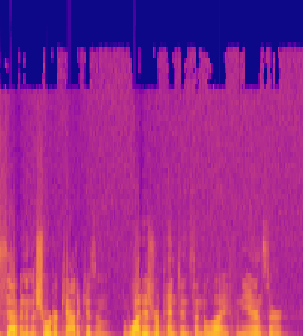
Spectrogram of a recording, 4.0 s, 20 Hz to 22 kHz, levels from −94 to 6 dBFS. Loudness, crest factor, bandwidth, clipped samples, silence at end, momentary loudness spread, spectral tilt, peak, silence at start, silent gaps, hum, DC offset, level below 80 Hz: -15 LUFS; 14 dB; 19.5 kHz; under 0.1%; 0 s; 11 LU; -5 dB/octave; 0 dBFS; 0 s; none; none; under 0.1%; -54 dBFS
